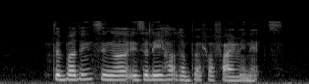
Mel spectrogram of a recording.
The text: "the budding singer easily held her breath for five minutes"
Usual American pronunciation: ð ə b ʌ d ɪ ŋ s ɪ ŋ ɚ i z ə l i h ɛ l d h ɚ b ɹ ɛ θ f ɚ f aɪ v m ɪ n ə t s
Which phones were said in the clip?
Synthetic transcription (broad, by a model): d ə b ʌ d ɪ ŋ s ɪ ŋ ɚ i z ə l i h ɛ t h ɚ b ɛ f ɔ f aɪ v m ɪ n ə t s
